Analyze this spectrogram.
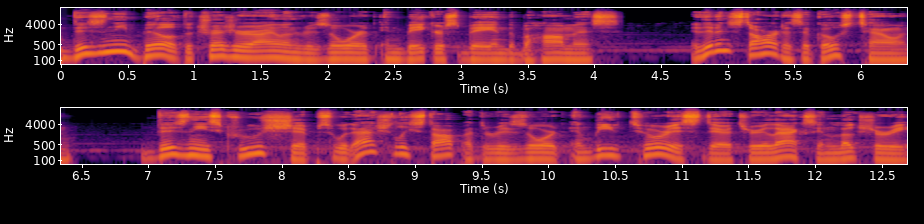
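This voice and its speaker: A man's medium-pitched voice at a moderate pace, lively in intonation and very even in loudness. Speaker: creepypasta narrator. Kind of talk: horror story narration.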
